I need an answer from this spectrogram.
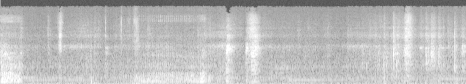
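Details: A Lhasa Apso pup and an adult play, giving short, irregular growls and sharp yaps in bursts with soft breathing between.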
